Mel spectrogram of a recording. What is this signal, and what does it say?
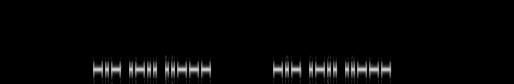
Morse code, heard as a keyed tone, about 40 wpm, 700 Hz. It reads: KL2 KL2
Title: USA Call Sign Prefixes - Repeated 2x - 40wpm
